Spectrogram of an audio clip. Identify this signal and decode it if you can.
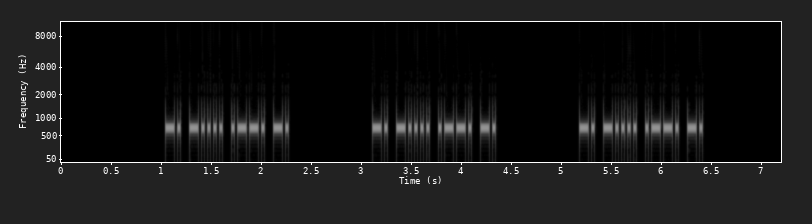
Morse code, heard as a keyed tone, about 40 wpm, 700 Hz. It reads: N6PN N6PN N6PN
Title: Easy Call Signs Repeated 3x - 40wpm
